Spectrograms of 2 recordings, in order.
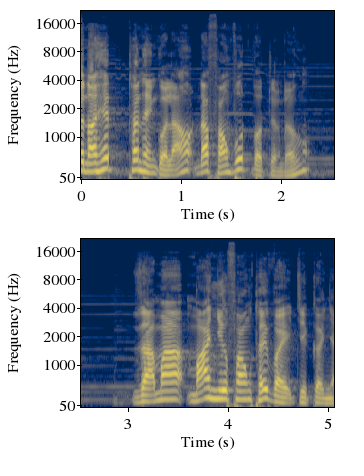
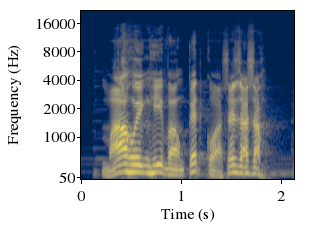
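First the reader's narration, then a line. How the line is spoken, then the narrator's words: Cold. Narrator (Vietnamese): Ma Huyết Vương lạnh lùng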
